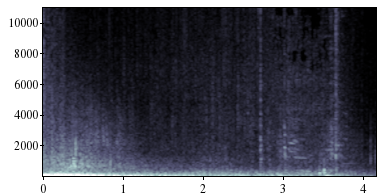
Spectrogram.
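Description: Confringo fire spell blast in Hogwarts Legacy, a single booming explosion that hits at the start and then rumbles and decays over several seconds, with faint crackling debris toward the end.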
